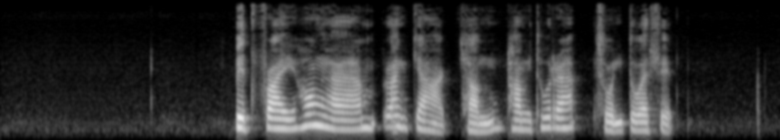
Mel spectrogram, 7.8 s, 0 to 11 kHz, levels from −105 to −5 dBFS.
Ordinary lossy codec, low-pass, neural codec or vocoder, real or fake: none; 9.9 kHz; codec, 24 kHz, 0.9 kbps, WavTokenizer, medium speech release version 2; fake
